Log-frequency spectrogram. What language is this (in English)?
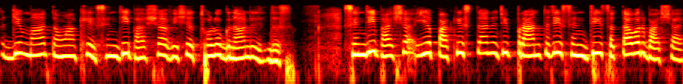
Sindhi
